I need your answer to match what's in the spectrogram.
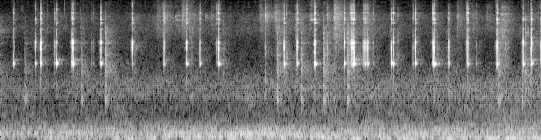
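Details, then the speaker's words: Vintage Yamaha enduro being restored, ignition on, in neutral, horn button pressed: faint irregular high scratchy ticks instead of a steady tone, so the horn gets power but needs fixing. "that's the horn when I push the horn button so we could probably fix the horn but that's a sign that we are getting power to it"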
